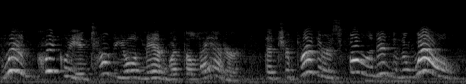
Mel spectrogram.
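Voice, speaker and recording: A woman's voice: extremely high pitch, big pitch swings, brisk, far from the mic, muffled recording, heavy background noise. A woman voicing a stern, imperious storybook mother who speaks formally and draws out her words. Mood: alarmed. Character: stern, grand, impatient storybook mother of sons.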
